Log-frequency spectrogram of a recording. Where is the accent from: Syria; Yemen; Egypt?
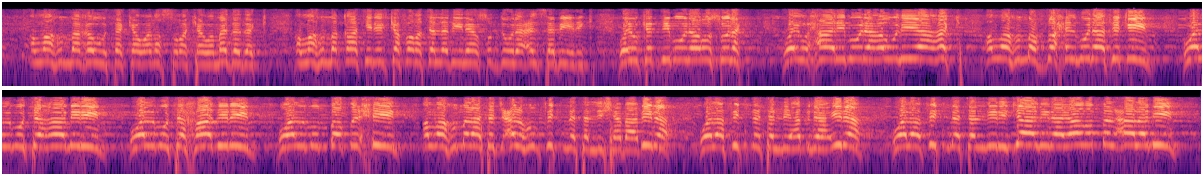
Egypt; يا رب بلدنا مصر نستودعك إياها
